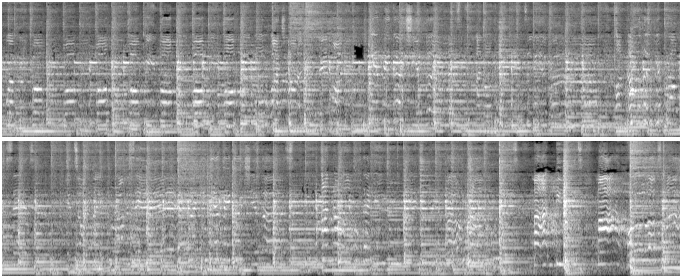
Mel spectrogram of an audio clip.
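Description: A live band playing a song, with a singer, electric guitar, keyboard and drums over a steady, repeating bass line. The playing dips briefly near the end, then carries on.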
